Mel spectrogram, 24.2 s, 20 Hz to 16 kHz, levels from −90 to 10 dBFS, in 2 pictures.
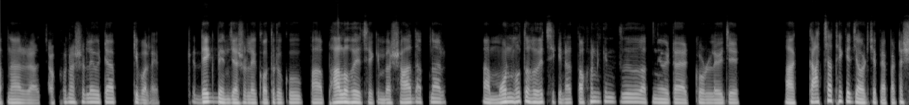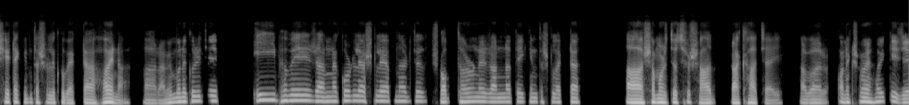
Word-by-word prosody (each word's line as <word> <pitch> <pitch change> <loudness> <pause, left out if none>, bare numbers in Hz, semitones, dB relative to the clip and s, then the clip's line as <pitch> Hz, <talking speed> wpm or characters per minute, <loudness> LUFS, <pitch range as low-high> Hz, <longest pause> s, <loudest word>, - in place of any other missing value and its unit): আপনার 110 -1 0 0.2
আ - - -6 0.2
যখন 110 +6 -7
আসলে 135 +2 -2
ওইটা 130 +1 0 0.3
কি 130 - +1
বলে? 95 -1 -5 0.4
কে - - -19
দেখবেন 140 -3 +6
যে 115 - +2
আসলে 115 -2 0
কতটুকু 115 +2 -2 0.3
বা 115 - -1 0.2
ভালো 130 +2 +8
হয়েছে 120 -3 +3
কিংবা 110 0 -2
স্বাদ 125 +1 +2
আপনার 130 -1 -2 0.6
আ - - +3 0.2
মন 135 +3 +7
মত 155 - 0
হয়েছে 130 0 +2
কিনা? 115 -1 -2
তখন 125 +6 +1
কিন্তু 145 -2 -4 0.3
আপনি 125 0 -4
ওইটা 110 +1 -1
এড 100 - -4
করলে 110 -1 0
ওইযে 110 +2 -1 0.7
আ - - +6 0.3
কাঁচা 140 +6 +4
থেকে 160 -2 +3
যাওয়ার 115 -4 +5
যে 120 - +3
ব্যাপারটা, 100 +4 -1
সেটা 140 -1 +2
কিন্তু 125 0 -4
আসলে 120 -2 -1
খুব 115 - 0
একটা 110 - -3 0.2
হয় 135 0 +7
না। 90 - -6 0.3
আর 100 0 -5
আমি 115 - +1
মনে 150 0 +4
করি 170 0 +2
যে 180 - -5 0.6
এইভাবে 190 -3 +2 0.3
রান্না 165 0 +1
করলে 175 0 0
আসলে 170 +2 -5
আপনার 165 -1 -4
যা 165 - -1 0.3
সব 135 -1 +1
ধরনের 150 +1 +1
রান্নাতেই 145 +1 -2
কিন্তু 145 0 -4
আসলে 140 +1 -6
একটা 140 - -1 0.7
আ - - +7 0.2
সামঞ্জস্য 130 0 +2
স্বাদ 110 0 +2 0.3
রাখা 115 +1 +1 0.2
যায়। 95 -1 -6 0.3
আবার 110 0 -1 0.3
অনেক 130 0 0
সময় 150 -2 +3
হয় 150 +1 0
কি? 160 - -1
যে 125 - +2
130 Hz, 175 wpm, -24 LUFS, 115-150 Hz, 0.7 s, ভালো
